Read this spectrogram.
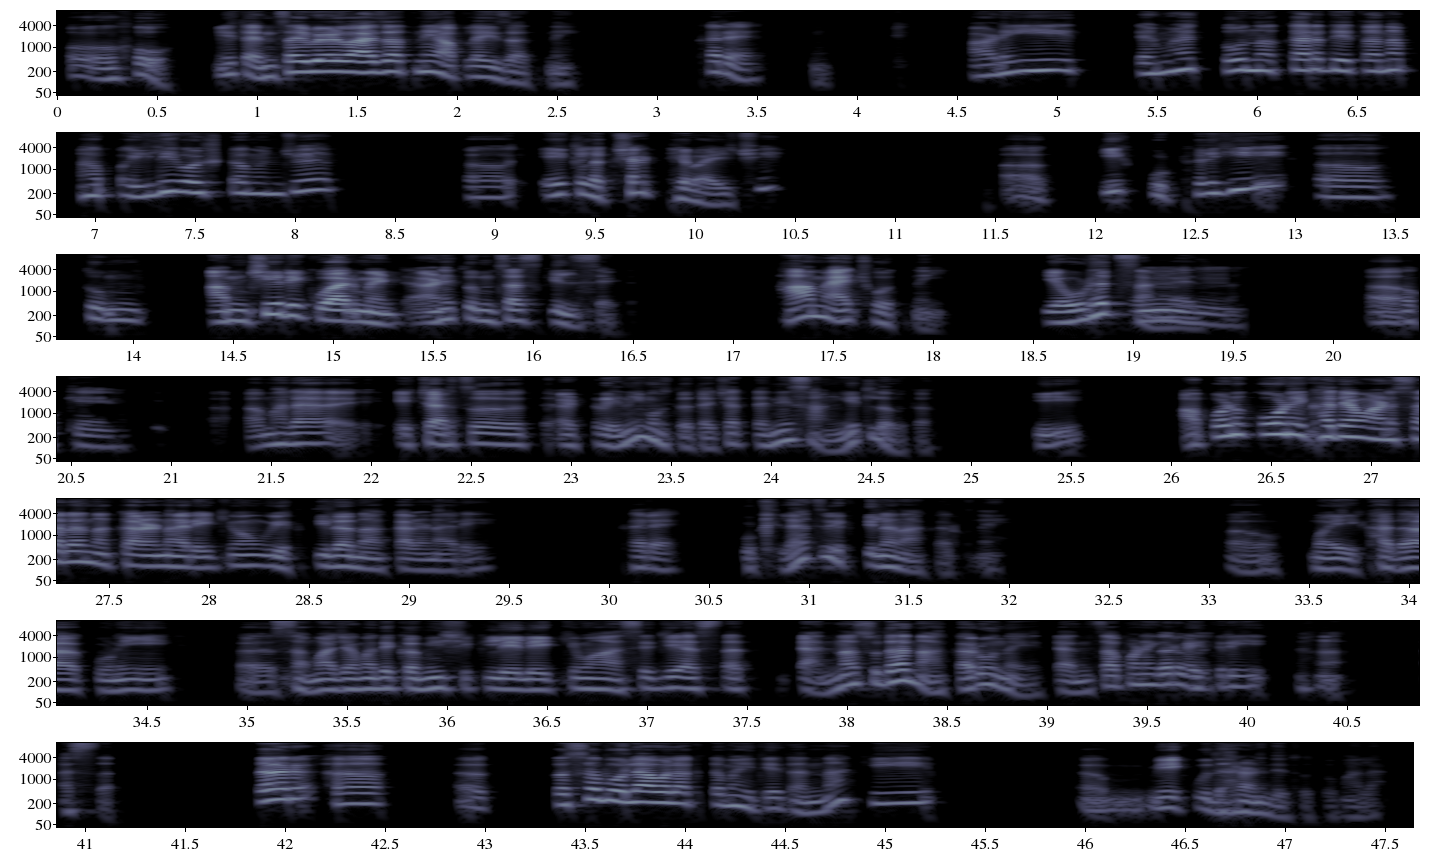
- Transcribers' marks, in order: other background noise; tapping; chuckle
- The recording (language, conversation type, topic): Marathi, podcast, नकार देताना तुम्ही कसे बोलता?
